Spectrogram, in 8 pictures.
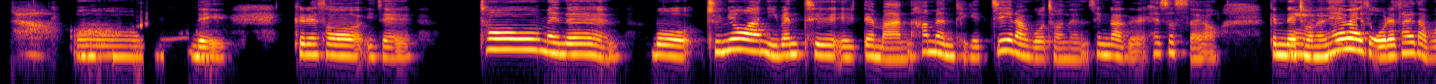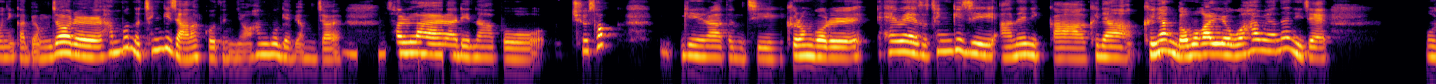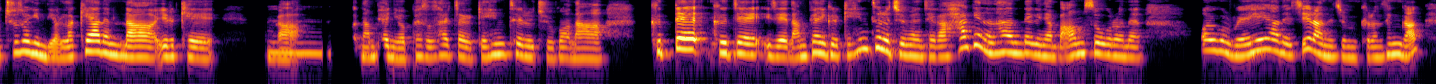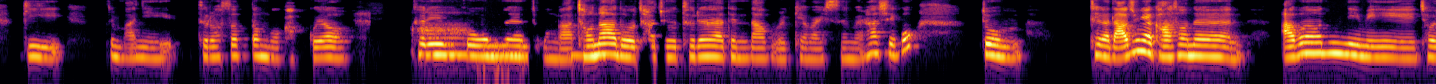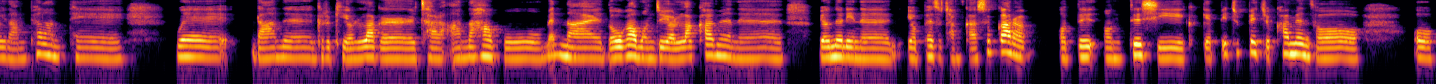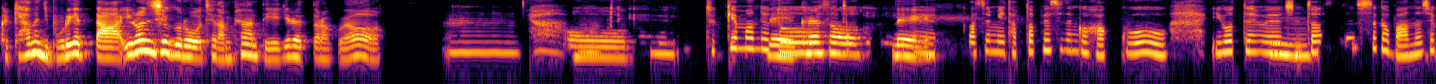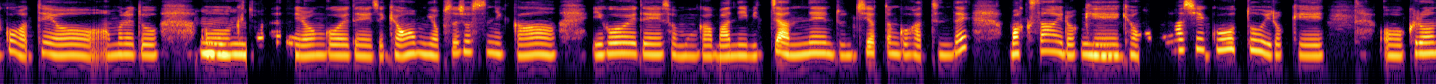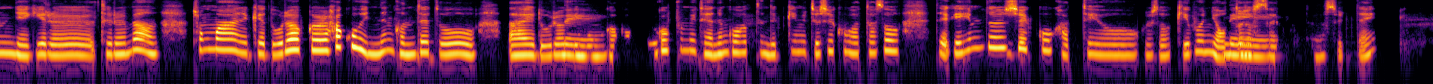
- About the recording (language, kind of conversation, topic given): Korean, advice, 결혼이나 재혼으로 생긴 새 가족과의 갈등을 어떻게 해결하면 좋을까요?
- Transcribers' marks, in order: other background noise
